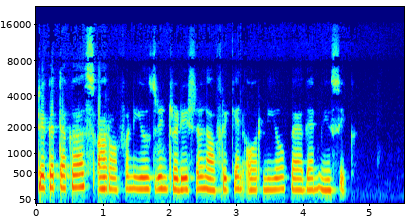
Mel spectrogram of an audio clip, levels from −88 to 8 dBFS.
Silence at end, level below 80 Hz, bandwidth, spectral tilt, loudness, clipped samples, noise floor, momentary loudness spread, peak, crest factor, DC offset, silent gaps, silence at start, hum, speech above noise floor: 0.9 s; -56 dBFS; 15.5 kHz; -6.5 dB/octave; -15 LUFS; under 0.1%; -61 dBFS; 5 LU; 0 dBFS; 16 dB; under 0.1%; none; 0.05 s; none; 46 dB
